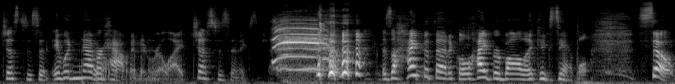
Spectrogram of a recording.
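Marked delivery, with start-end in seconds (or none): 1.9-4.7 high, loud, throat-straining, mock-emphatic yelp. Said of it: "that was an interesting sound".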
